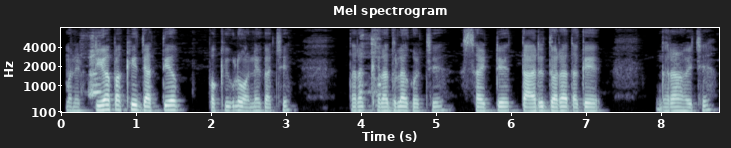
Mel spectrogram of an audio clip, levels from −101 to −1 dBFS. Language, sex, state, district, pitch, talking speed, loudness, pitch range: Bengali, male, West Bengal, Paschim Medinipur, 140 Hz, 115 wpm, -19 LUFS, 135-150 Hz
